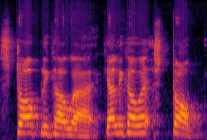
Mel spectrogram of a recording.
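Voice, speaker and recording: A man's voice: high voice, fairly quick. A man teaching a spelling lesson, who keeps asking his own questions and answering them. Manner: repeats key points as questions and answers them himself. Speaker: English teacher. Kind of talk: spoken lesson explaining spelling rules. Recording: dull lo-fi sound.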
